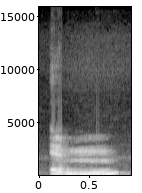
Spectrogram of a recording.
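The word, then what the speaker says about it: М: আ এটা হল কা এটা হল এম রাশিয়ান ভাষায় আমরা এটাকে বলব এম উচ্চারণ হবে ম এর মত।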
